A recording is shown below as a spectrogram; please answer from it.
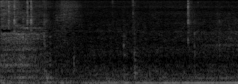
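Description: Faint, irregular ticking over a low steady hum inside the truck cab while the scan tool communicates with the truck's modules during an immobilizer relearn.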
